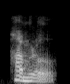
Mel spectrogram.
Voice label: "humeral", Indian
